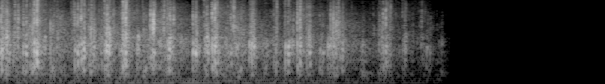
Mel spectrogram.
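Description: A small audience clapping in a rapid, irregular patter that cuts off suddenly about one and a half seconds in.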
